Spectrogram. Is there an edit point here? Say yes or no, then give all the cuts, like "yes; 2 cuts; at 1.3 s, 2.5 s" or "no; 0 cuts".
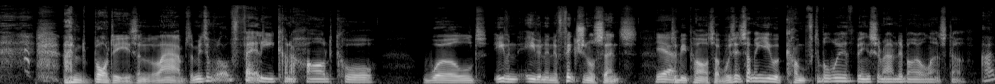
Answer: no; 0 cuts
